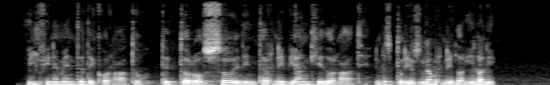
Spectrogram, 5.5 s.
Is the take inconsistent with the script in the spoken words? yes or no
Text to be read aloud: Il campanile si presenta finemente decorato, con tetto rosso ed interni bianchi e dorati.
yes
